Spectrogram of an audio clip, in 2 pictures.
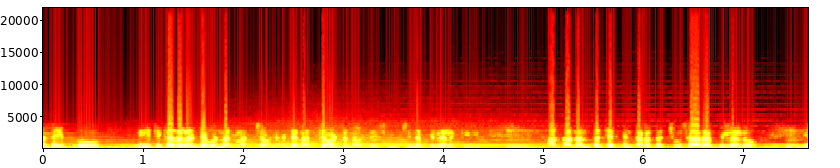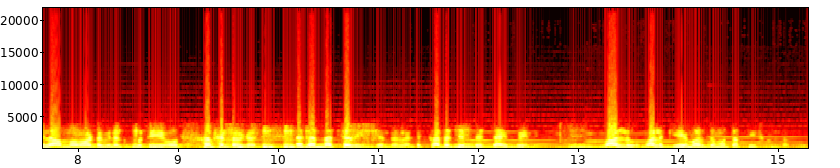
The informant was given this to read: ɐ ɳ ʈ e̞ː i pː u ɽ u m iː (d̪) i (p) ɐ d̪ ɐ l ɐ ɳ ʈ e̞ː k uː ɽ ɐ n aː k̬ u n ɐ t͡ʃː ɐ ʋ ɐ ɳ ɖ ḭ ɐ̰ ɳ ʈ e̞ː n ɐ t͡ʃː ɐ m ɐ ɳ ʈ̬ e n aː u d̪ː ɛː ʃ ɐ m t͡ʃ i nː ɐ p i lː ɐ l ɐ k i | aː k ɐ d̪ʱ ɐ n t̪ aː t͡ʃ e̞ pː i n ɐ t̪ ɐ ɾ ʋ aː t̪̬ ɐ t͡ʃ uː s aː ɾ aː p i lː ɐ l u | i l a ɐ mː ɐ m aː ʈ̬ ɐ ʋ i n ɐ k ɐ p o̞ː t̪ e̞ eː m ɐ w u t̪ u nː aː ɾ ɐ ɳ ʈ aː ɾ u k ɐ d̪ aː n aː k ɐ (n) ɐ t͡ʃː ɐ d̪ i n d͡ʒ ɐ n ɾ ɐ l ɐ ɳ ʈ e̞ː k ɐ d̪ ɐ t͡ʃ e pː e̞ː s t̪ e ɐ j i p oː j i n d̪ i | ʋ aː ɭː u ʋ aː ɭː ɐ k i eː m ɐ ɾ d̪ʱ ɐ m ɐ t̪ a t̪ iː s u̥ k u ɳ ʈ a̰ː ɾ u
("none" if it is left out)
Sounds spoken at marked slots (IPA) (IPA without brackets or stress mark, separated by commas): t̪, k, n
